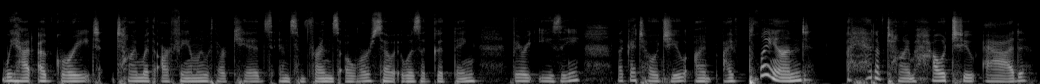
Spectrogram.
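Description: A woman's voice: low voice, moderate pace, mellow. A woman hosting a health podcast as a nurse practitioner, sounding nasal and congested, chatting straight to her listeners. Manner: chatty, addresses listeners directly as ladies. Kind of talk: casual health podcast talk.

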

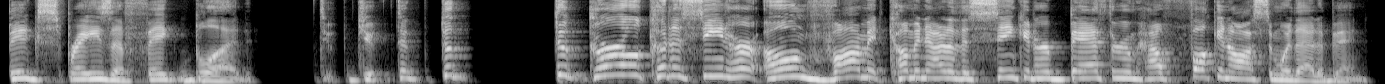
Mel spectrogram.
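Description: A man's voice: very high-pitched, sing-song, measured pace, bright, forceful tone. A man hosting a podcast, delivering a casual, sweary rant in a sarcastic, exasperated and emphatic manner. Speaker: podcast host. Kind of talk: casual profane movie rant.

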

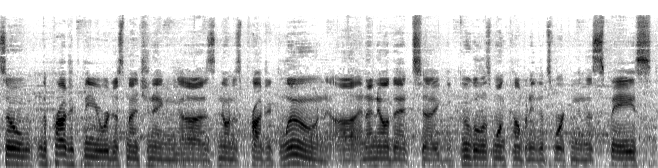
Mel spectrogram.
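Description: A man's voice: medium pitch, fairly even intonation, brisk. A man interviewing a guest, asking polite, hesitant questions with many fillers. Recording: noisy background hiss.

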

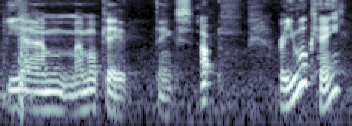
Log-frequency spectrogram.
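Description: An actor playing a wary, exasperated and sarcastic male housemate with a husky voice, in naturalistic audio drama dialogue, hesitant and given to swearing. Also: medium pitch, wildly swooping pitch, unhurried, a little hiss or hum. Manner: hesitant, sardonic, profane.

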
